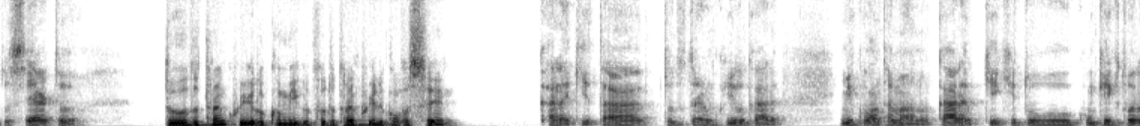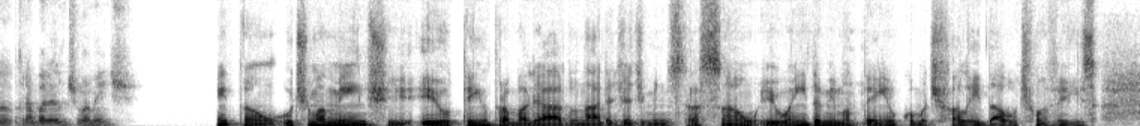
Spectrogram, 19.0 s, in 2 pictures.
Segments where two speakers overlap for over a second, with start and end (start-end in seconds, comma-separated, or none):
none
